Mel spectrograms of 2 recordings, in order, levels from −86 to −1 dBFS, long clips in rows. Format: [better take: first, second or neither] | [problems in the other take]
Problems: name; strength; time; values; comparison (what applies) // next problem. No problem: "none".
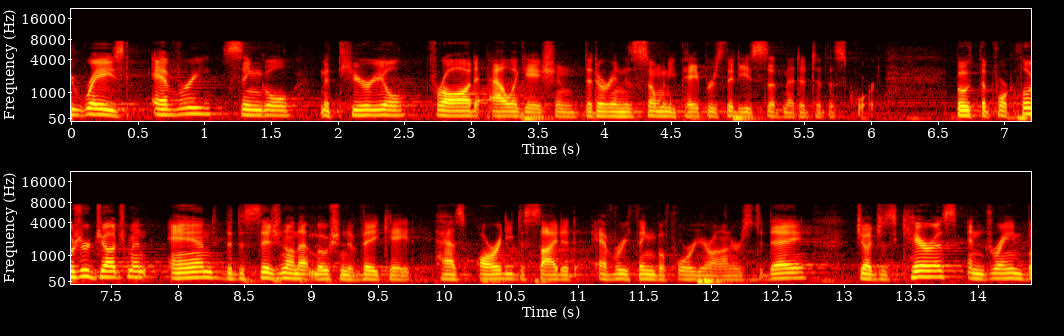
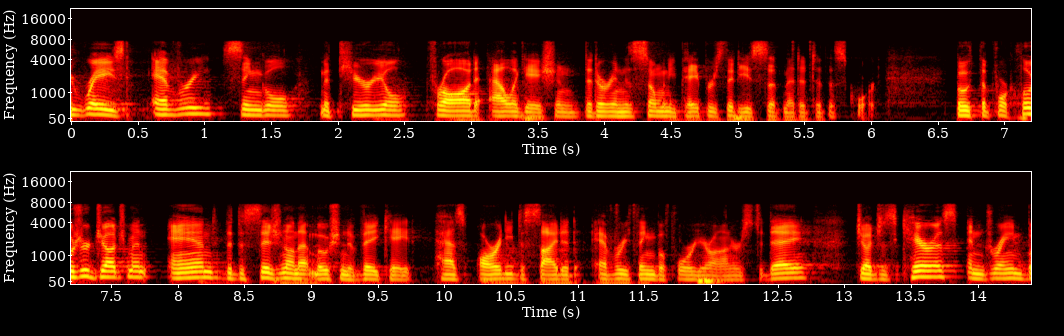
first | noise reduction (neural mask model RNNoise)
